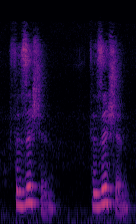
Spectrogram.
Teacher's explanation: And physician, we stress the second syllable, physician, physician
